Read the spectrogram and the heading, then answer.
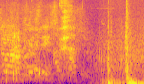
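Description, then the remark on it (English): A driver opens a car's power window with a short mechanical whir and a couple of low clunks near the end, following a moment of indistinct talking. “I open the window to stay alert.”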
